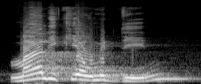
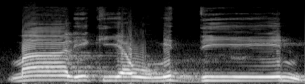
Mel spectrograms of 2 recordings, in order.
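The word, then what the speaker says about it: مالك يوم الدين: bacaan dulu Maliki yaumiddin bisa dibaca dengan dua macam bacaan Anda boleh membaca panjang mimnya Maliki yaumiddin boleh dan Anda boleh membacanya pendek Maliki yaumiddin boleh keduanya datang dalam 9 membacanya panjang tapi 7 qiroah lainnya membacanya pendek alhamdulillahirobbilalamin Maliki atau boleh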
